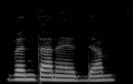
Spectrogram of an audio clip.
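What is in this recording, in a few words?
"ventanedda", Sardinian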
